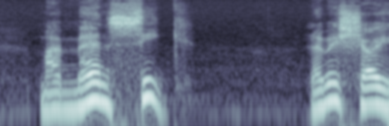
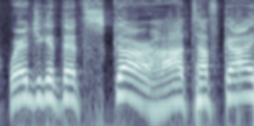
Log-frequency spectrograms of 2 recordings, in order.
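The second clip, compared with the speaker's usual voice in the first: louder mocking officer; tough cop voice; 5 semitones higher, 7 dB louder than usual. Retelling Scarface bus scene, loud taunting cop. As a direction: sneer at him like a cop. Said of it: "he has that scene where he's like".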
